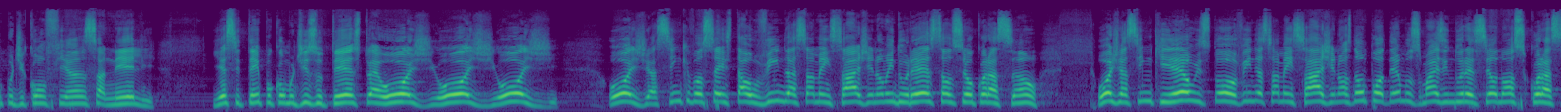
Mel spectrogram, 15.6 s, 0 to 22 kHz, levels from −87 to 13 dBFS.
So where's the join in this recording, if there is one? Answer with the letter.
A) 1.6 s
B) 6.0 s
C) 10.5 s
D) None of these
D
